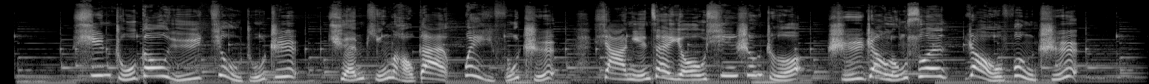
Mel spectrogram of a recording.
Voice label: 角色 正太 男童音色

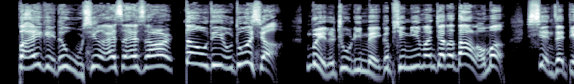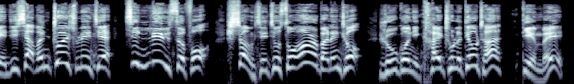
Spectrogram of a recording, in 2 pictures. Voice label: 信息流 清亮 明快; 绿色服

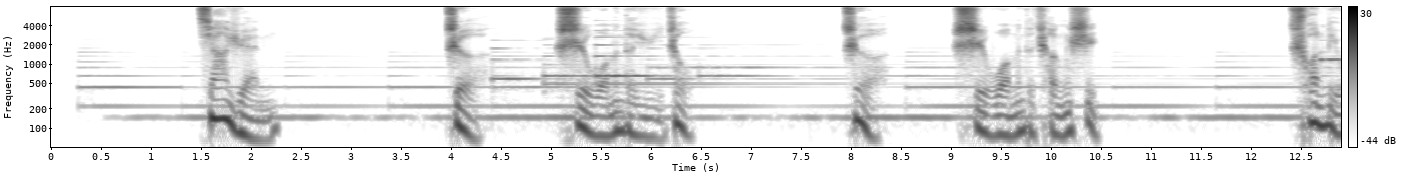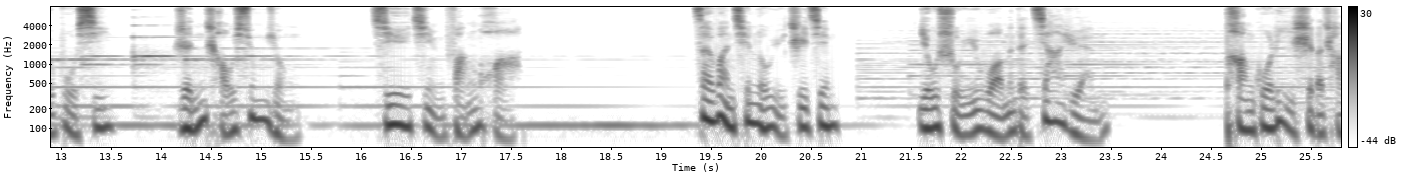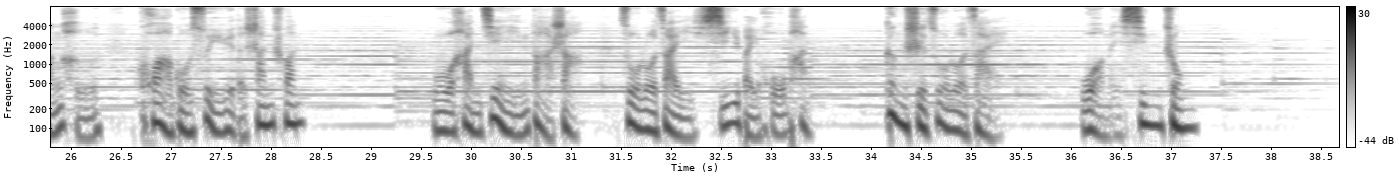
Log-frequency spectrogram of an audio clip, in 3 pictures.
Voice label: 旁白 抒情; 家园

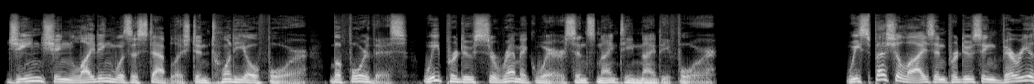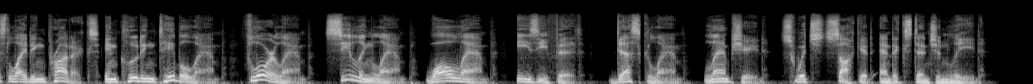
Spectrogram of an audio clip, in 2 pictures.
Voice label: 外籍 大气

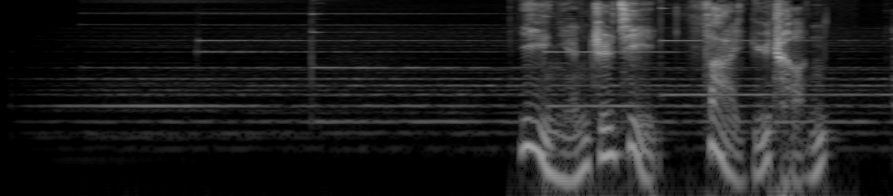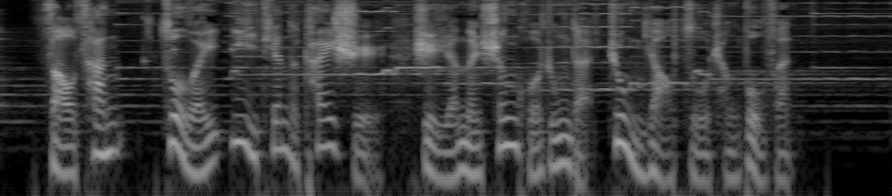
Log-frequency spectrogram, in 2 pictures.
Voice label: 纪录片; 寻味武汉

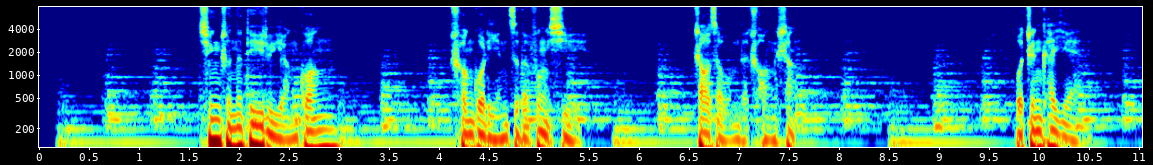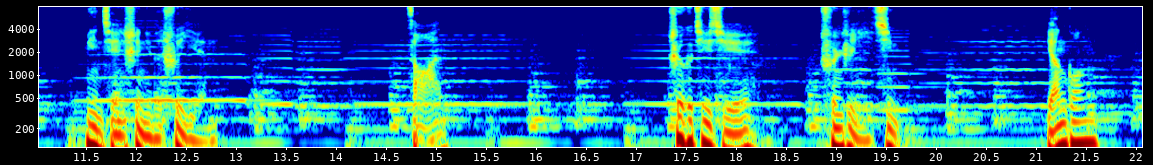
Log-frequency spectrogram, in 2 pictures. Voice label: 旁白; 王家卫《怦然心动》

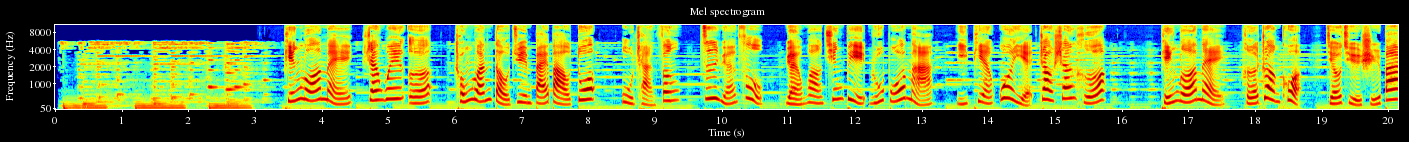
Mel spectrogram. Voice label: 角色 童声

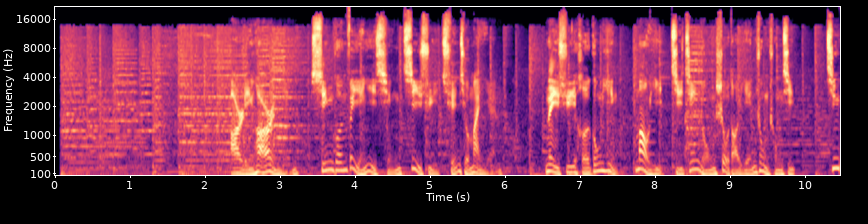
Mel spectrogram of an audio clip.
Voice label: 新闻

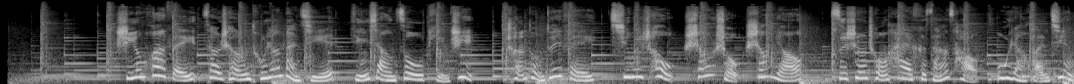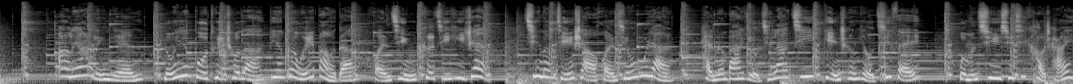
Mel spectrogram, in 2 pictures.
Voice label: MG 垃圾处理解说

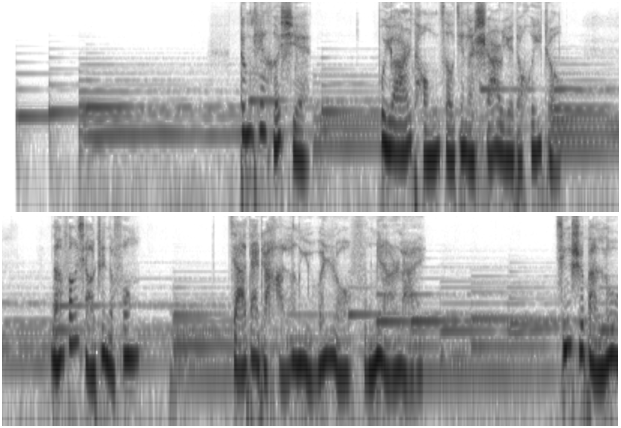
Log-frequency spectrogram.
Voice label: 旁白; 冬之约

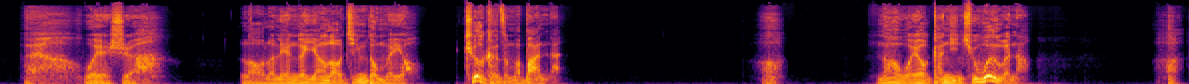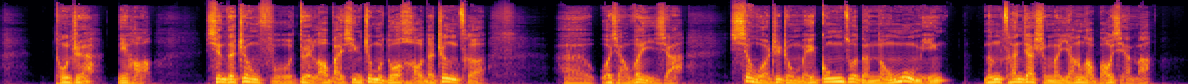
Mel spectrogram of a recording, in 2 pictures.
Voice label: 角色 素人 老人

